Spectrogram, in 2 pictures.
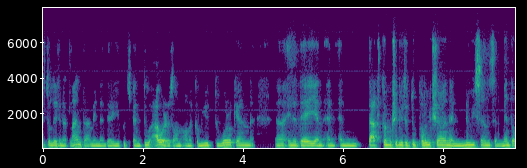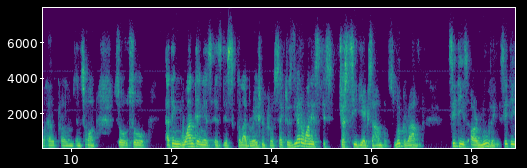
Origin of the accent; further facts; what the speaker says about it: Brussels, Brussels-Capital Region, Belgium; I'm from Brussels. You know, in Brussels, they introduced this 30 kilometer per hour or 20 miles per hour speed limit 2 years ago or so.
